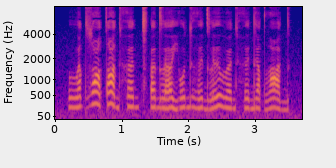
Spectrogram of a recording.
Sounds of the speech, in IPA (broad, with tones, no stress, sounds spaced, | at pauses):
β ə˩˧˩ d zˤ o˥˨ tˤ œ˥˨ d h ɜ˧ d t͡sʼ ɐ˧ d l ɐ˩˧˩ j o˧ d ɦ ɘ˩˧˩ d l ɘ˧˥˧ β œ˧ d h ɘ˧ d ɘ˥˨ d ðˤ ɐ˥˨ d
